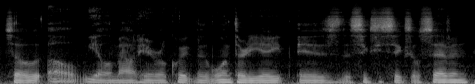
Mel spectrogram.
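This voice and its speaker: A man walking through market charts on a screen share, thinking aloud with many ums and a hoarse voice. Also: deep voice, level tone, normal speed, warm tone, a little hiss or hum. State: hoarse, clearing his throat. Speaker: market analyst.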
